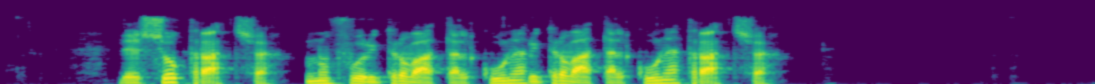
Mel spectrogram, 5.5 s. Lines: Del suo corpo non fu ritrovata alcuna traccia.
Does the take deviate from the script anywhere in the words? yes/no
yes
